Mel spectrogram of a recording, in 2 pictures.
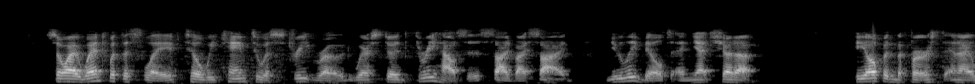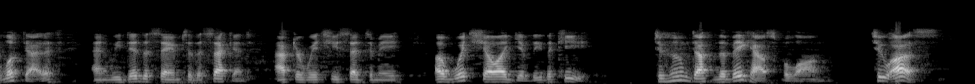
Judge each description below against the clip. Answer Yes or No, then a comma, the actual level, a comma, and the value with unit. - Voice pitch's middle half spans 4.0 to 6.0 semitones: Yes, average, 4.6 semitones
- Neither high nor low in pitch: No, low, 120 Hz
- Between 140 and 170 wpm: No, fast, 205 wpm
